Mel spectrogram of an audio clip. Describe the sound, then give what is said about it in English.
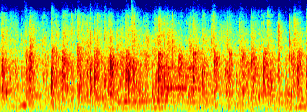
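An audience claps steadily in a dense, continuous round of applause at moderate loudness. “Let's give her a hand. Come on.”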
